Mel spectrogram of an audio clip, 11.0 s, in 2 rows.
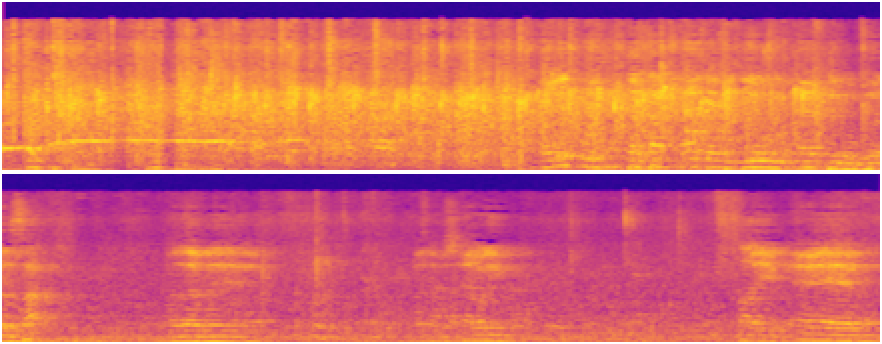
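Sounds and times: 
audience applause: 0.0s - 5.6s
speech: 3.5s - 6.0s, 6.6s - 7.2s, 8.4s - 8.8s, 10.1s - 10.9s.

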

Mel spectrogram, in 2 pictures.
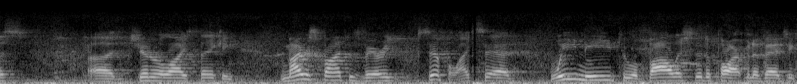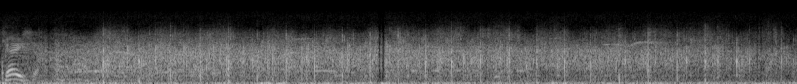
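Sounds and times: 
speech: 0.0s - 0.3s, 0.9s - 8.8s
audience applause: 8.3s - 15.9s.

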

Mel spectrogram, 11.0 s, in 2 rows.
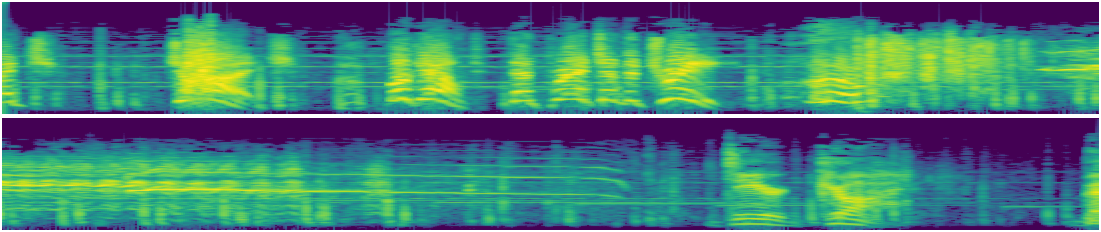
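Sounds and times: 
speech: 0.0s - 4.8s, 9.2s - 10.0s
galloping horse hoofbeats in a radio drama: 0.0s - 10.9s
horse whinnying in a radio drama: 4.2s - 8.8s.

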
